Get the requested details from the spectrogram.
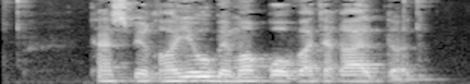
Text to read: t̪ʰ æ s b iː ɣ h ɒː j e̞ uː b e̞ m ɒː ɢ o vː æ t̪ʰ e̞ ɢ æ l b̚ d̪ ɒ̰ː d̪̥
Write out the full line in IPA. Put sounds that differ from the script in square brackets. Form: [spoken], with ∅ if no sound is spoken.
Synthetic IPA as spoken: t̪ʰ æ s b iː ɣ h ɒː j e̞ uː b e̞ m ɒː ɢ o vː æ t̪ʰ e̞ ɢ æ l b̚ d̪ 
